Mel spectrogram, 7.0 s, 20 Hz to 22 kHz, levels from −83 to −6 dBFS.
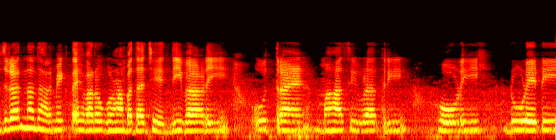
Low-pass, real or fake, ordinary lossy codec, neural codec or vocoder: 7.2 kHz; fake; none; vocoder, 24 kHz, 100 mel bands, Vocos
